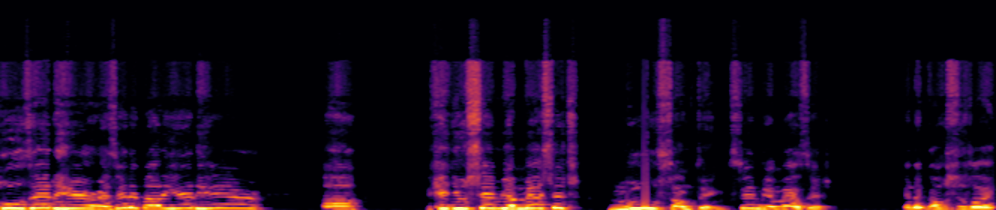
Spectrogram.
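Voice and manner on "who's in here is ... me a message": mock yelling, higher pitch. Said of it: "why are you yelling?".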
